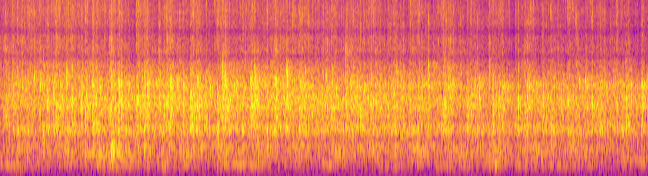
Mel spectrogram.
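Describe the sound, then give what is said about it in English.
A church audience at Fort Caroline applauds to welcome a new interim pastor, a dense, even clapping that holds steady throughout. “Can you give him a hand, please?”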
